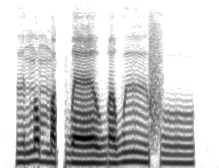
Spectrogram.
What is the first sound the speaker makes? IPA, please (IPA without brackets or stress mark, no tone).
ɨ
